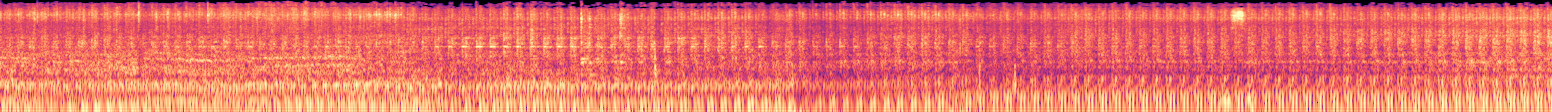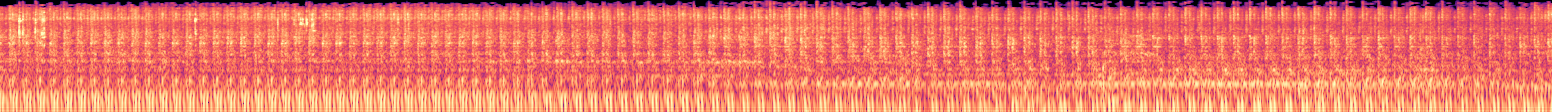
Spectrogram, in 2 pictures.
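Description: Small compact farm tractor's engine idling steadily, its note shifting slightly about eight seconds in. A few light metallic clinks come through the middle as a hook and chain are handled beside it.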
